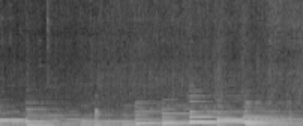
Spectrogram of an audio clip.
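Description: Fried shrimp tipped into a pan of oyster mushrooms for a Chinese-style dish, giving a steady hiss of sizzling beneath louder tonal background music, with no talking.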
